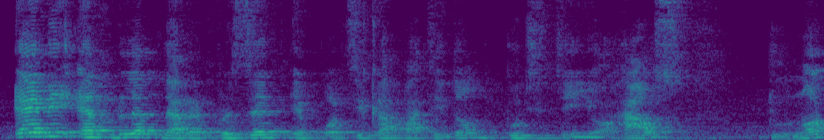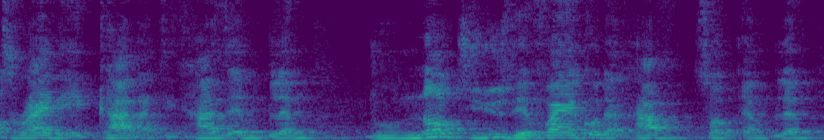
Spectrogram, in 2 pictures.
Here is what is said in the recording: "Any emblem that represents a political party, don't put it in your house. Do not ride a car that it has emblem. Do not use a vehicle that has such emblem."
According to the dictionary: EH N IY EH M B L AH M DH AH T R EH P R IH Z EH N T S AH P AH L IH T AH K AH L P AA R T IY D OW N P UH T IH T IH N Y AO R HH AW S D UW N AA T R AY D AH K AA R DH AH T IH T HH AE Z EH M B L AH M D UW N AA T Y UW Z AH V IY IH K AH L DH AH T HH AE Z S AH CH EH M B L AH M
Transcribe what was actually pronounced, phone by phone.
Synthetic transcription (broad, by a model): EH N IY EH M B L AH M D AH T R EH P R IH Z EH N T AH P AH L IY T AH K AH L P AA T IY D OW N P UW T IH T IH N Y AO HH AW S D UW N AA T R AY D AH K AA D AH T IH T HH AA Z EH M B L AH M D UW N AA T Y UW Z AH V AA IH K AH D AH T HH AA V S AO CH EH M B L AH M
